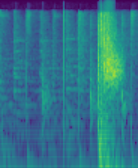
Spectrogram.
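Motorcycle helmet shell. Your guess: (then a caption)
Solid. A finger flicks the shell of an SEC Strike Hurricane motorcycle helmet, giving sharp, short whacks with low thump and bright click, the last one loudest with a brief noisy burst. The shell sounds very solid and is judged to have passed quality check.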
